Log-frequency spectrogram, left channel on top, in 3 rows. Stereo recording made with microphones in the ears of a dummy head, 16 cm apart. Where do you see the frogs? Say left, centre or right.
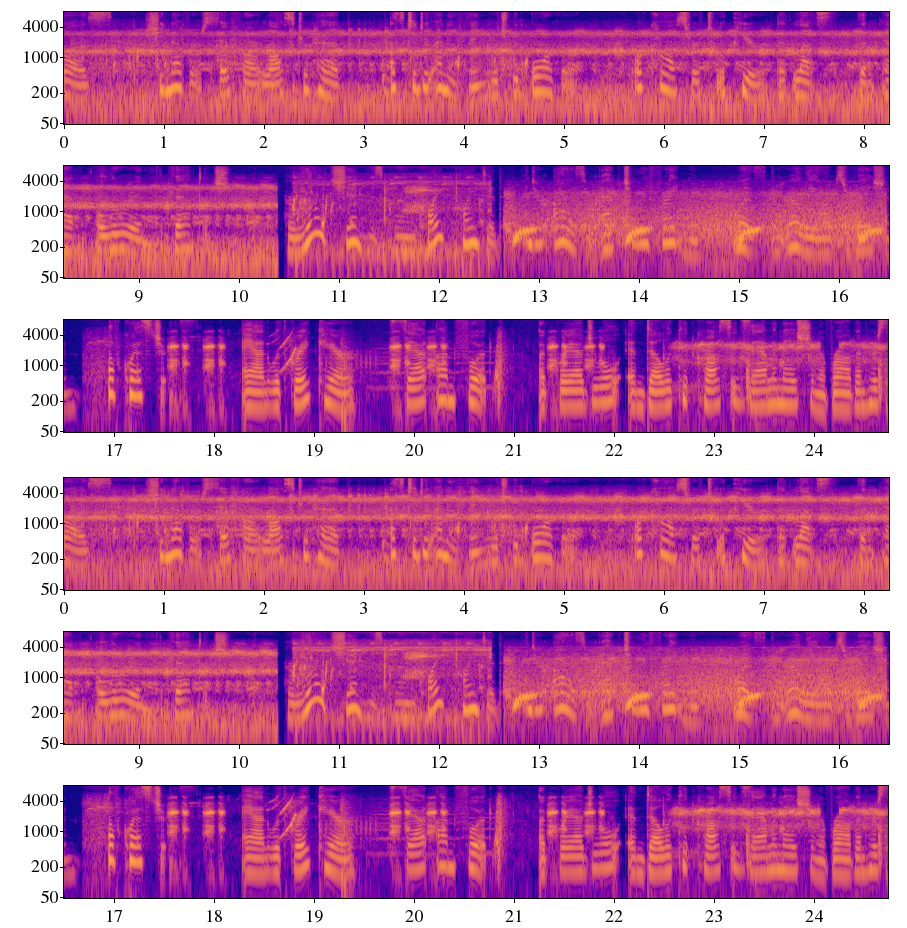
right.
